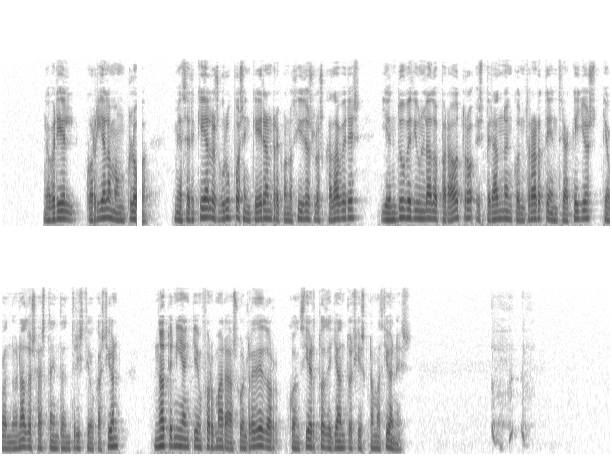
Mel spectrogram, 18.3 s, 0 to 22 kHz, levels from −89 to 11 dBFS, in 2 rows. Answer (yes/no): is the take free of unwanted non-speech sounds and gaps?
no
